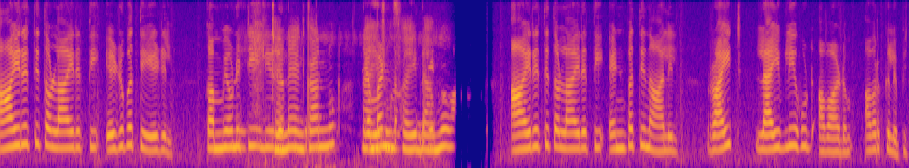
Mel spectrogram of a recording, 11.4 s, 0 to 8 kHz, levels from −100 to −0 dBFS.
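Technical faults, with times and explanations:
3.56–4.17 s, 4.46–4.59 s, 4.93–5.93 s: speech suppressed in double talk, the voice drops by roughly 35 to 40 dB in pieces, likely because the echo canceller muted both overlapping talkers.
3.8 s and 4.2–4.27 s: echo leak, faint scraps about 25 to 30 dB below the voice, delayed 386 ms, likely loudspeaker echo slipping past the far end's canceller.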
